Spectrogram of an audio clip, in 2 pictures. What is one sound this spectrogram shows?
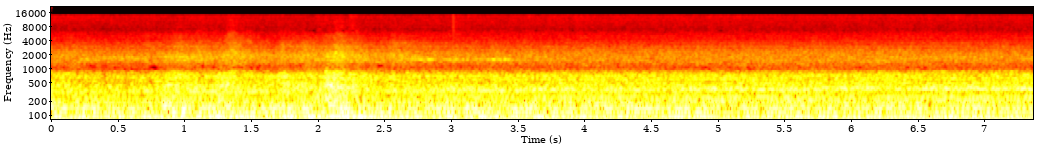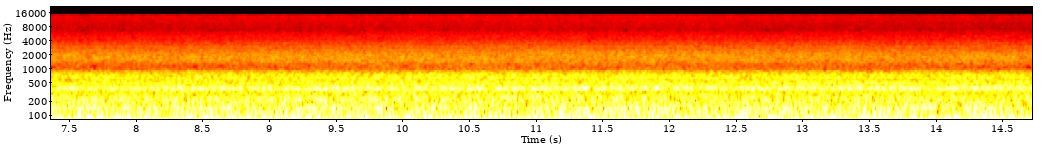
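A subway train rumbles steadily through a tunnel.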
